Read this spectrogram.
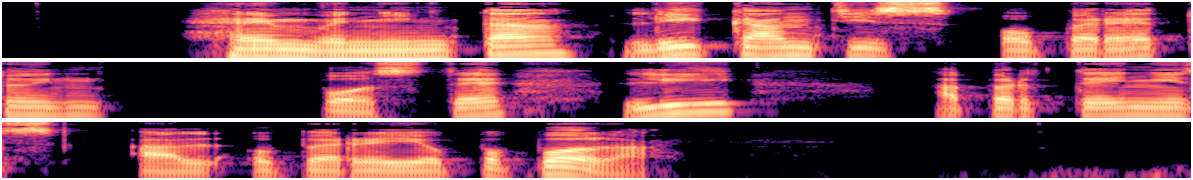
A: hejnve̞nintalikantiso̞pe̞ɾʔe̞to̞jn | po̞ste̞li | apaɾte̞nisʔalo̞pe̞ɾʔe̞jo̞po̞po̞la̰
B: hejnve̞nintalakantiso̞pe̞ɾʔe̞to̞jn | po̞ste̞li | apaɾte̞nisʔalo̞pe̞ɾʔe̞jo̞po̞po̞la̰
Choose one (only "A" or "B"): A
